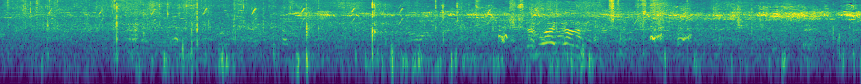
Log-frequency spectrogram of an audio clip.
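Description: Irregular knocks and thuds of a cricketer running an obstacle course on grass in batting pads, with faint distant voices calling about five seconds in.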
